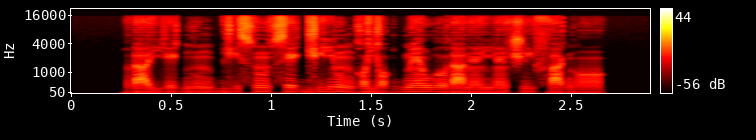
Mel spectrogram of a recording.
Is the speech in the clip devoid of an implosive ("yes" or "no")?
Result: yes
